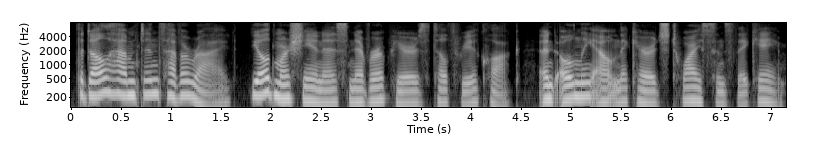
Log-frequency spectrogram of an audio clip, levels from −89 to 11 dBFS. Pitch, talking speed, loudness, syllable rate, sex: 165 Hz, 185 wpm, -19 LUFS, 5.4 syllables/s, female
